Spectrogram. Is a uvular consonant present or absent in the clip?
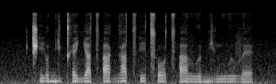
absent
